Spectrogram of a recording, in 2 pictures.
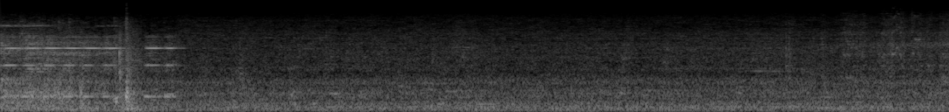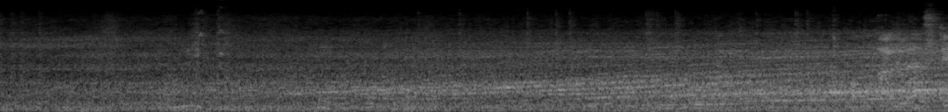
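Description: Delhi Metro Magenta Line train: on-off warning beeps and a knock in the first two seconds, then it pulls out of the station over steady running noise. From about halfway through, the electric traction drive whines and rises in pitch as the train speeds up, growing louder.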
